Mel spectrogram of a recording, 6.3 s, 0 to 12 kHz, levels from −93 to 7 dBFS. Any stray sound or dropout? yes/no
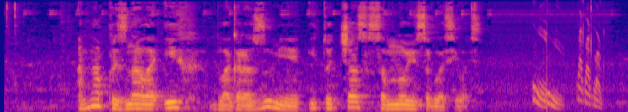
yes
